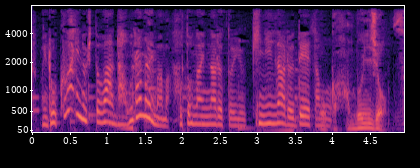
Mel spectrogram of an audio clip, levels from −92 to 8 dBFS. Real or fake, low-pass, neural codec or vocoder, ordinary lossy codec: real; 7.2 kHz; none; none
